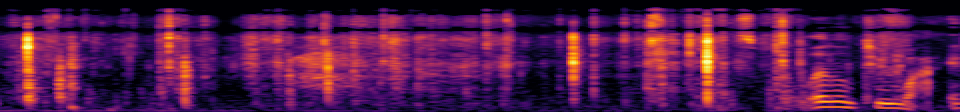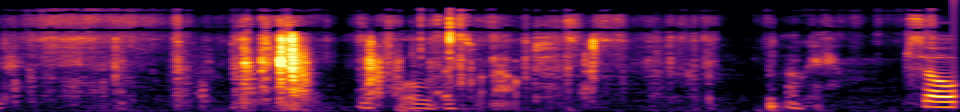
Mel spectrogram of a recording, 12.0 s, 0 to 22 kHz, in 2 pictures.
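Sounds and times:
paper and plastic sheets rustling: 0:00.0 - 0:12.0.

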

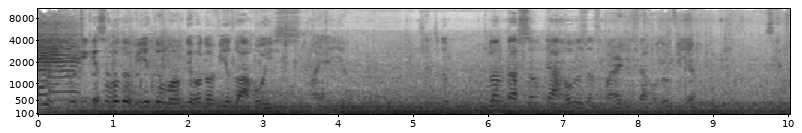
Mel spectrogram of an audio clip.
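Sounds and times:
diesel engine low drone: 0:00.0 - 0:10.0
road noise: 0:00.0 - 0:10.0.

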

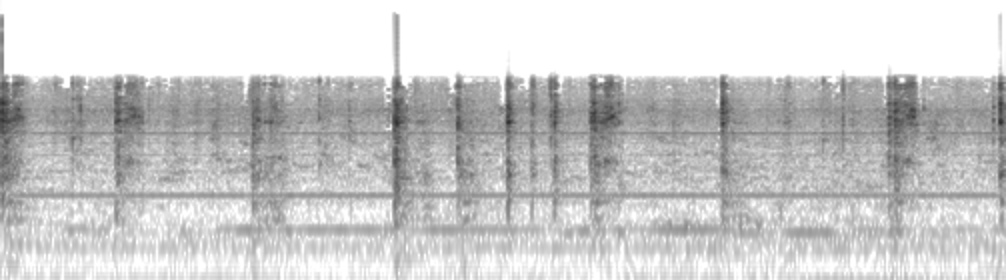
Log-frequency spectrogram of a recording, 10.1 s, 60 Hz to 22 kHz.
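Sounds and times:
metal spatulas clanking on griddle: 0:03.9 - 0:06.3, 0:08.9 - 0:09.3.

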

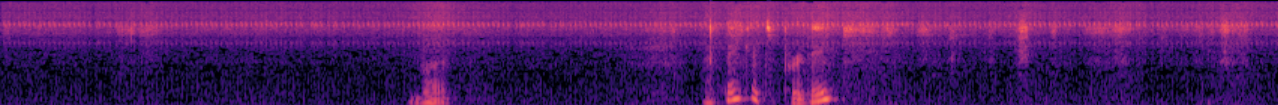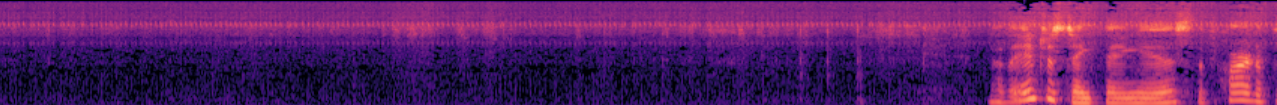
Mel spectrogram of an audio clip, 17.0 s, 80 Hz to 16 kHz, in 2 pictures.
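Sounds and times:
faint high hiss: 0:00.0 - 0:17.0
soft brush scratching: 0:00.7 - 0:01.2, 0:04.7 - 0:09.3, 0:10.0 - 0:15.8.

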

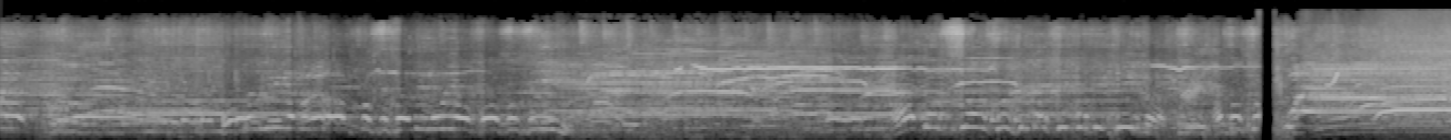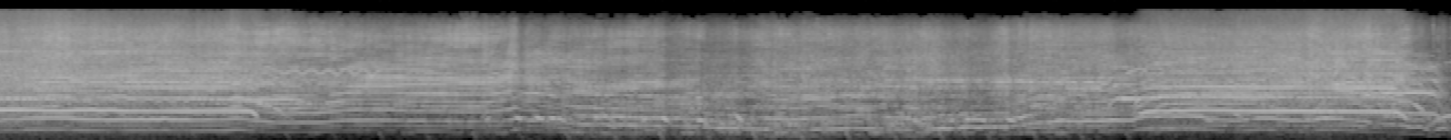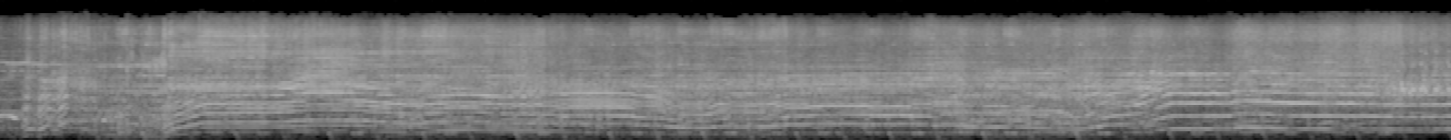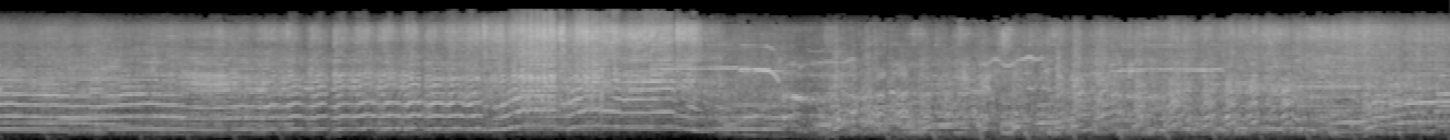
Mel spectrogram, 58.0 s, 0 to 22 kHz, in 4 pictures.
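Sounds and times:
motorcycle engines revving: 0:00.0 - 0:58.0
tyre squeal: 0:42.8 - 0:43.7.

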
